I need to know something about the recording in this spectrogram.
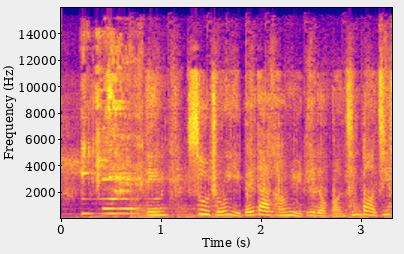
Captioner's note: ding!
